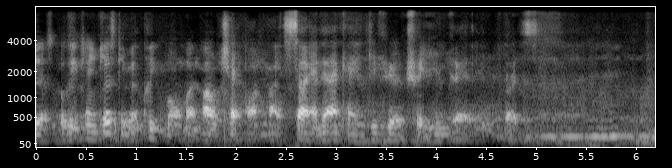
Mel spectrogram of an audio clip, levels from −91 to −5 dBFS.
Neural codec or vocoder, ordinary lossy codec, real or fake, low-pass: codec, 16 kHz, 2 kbps, FreqCodec, smaller model; none; fake; 7.2 kHz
